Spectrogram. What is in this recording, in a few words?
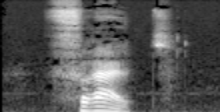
"fruit", Dutch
